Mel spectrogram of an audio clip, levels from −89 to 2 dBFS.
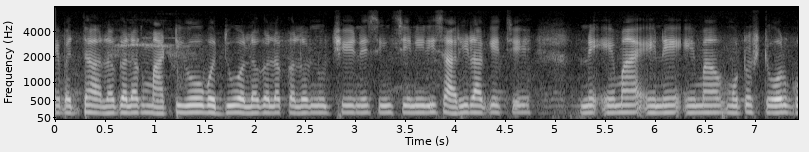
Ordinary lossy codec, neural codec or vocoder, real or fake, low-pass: none; none; real; 7.2 kHz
